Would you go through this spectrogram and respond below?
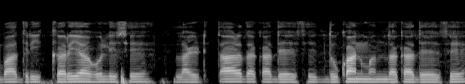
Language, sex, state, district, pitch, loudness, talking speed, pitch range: Halbi, male, Chhattisgarh, Bastar, 120 Hz, -21 LUFS, 140 wpm, 115-125 Hz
